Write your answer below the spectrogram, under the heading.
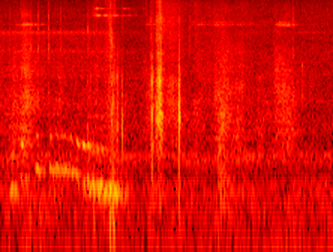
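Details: Kitten guarding a toy answers threats with an owl-like call, a drawn-out, wavering tone that slides downward, then brief sharp clicks and light knocking.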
